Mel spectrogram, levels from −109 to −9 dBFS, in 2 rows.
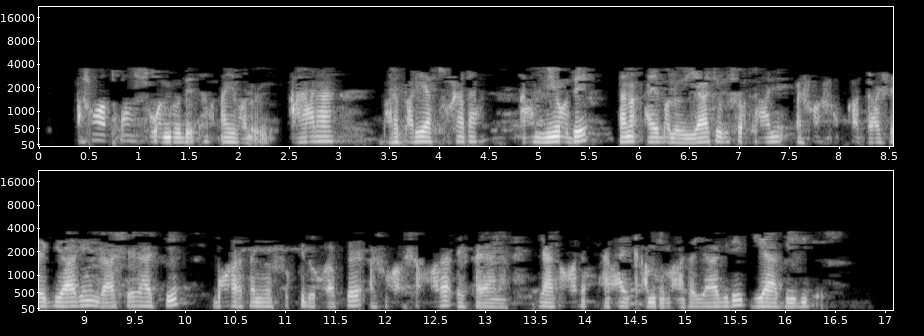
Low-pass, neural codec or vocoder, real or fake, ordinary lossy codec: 3.6 kHz; codec, 16 kHz, 8 kbps, FreqCodec, larger model; fake; MP3, 16 kbps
